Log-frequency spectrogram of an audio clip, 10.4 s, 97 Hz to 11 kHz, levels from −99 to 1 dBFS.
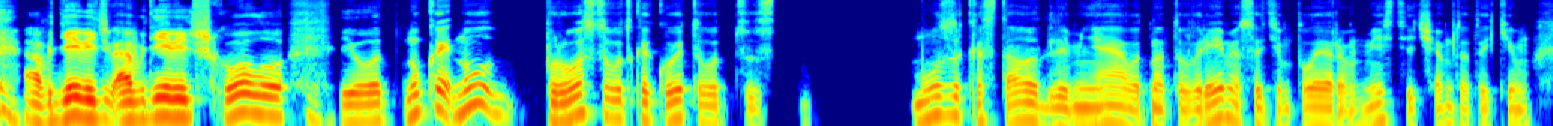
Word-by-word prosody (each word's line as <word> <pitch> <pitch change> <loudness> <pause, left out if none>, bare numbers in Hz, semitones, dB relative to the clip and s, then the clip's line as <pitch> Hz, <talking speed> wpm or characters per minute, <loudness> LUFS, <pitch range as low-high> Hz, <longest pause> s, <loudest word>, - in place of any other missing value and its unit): а 115 -3 +2
в 115 - -2
9, 130 0 +7
а 120 - +7
в 125 - -1
9 140 0 +6
в - - -1
школу. 150 -1 +3 0.3
И 110 - -1
вот, 115 +1 0
ну 155 +5 -1
к 190 0 +2
ну, 185 -4 -2 0.2
просто 140 +5 0
вот 130 -1 -4
какое-то 120 0 -3
вот 105 - -6
с 95 -2 -11 0.9
музыка 140 +1 -4
стала 115 0 -3
для 100 -1 -4
меня 100 +2 -3
вот 90 - -6
на 95 -1 -5
то 95 - -9
время 110 +7 -2
с 110 - -12
этим 95 -1 -9
плеером 95 -3 -4
вместе 110 0 -10
чем-то 95 +1 -10
таким 90 0 -11
115 Hz, 185 wpm, -23 LUFS, 100-135 Hz, 0.9 s, 9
